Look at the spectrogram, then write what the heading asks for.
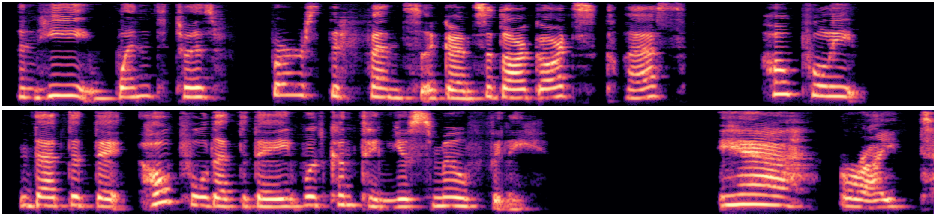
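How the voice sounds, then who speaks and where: A woman's voice: sits high, highs cut off. A woman reading a story aloud as an amateur narrator, sometimes stumbling and rereading phrases. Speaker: fan fiction narrator.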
